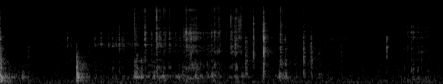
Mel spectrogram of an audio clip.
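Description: An orange-and-white striped bar of dry solid soap is held in the hand and shaved with a box cutter blade, with orange shavings piling up below. The sound is a quiet, irregular series of crisp, bright scraping strokes and short dry ticks that stop abruptly, with no ring.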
